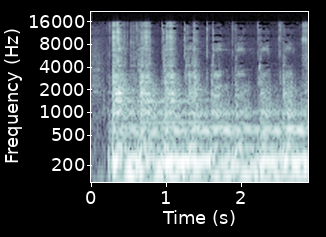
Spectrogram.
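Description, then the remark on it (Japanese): A four-string electric bass plucks the same low root note A over and over in an even, steady eighth-note pulse, fairly loud, with no other instruments or voices. “まあ、8ビートで言うんだったら、まあ、基本的にコードが A っていうコードだったら、まあ、一番シンプルなパターンはルート弾きって言ってあのルート音ですね、えー、A だったら A という一番下の音ですねこれをルート音って言うんですけどもこのルート音をただひたすら、えー、ズンズンズンズンズンズンズンズンって弾くのが一番オーソドックスなパターンですね。”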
